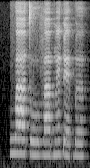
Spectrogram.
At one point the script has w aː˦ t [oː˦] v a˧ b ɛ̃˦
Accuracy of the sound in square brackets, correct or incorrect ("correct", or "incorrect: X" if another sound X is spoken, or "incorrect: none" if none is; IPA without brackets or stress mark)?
incorrect: oː˧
